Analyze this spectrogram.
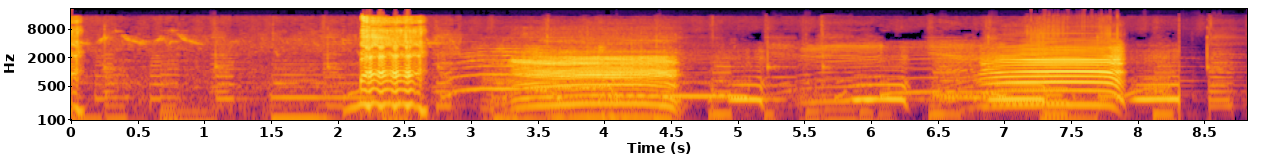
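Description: A cow gives two long, drawn-out moos with a rich, nasal tone that bends slightly in pitch. Background music plays throughout, and a shorter wavering bleat-like call is also heard.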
